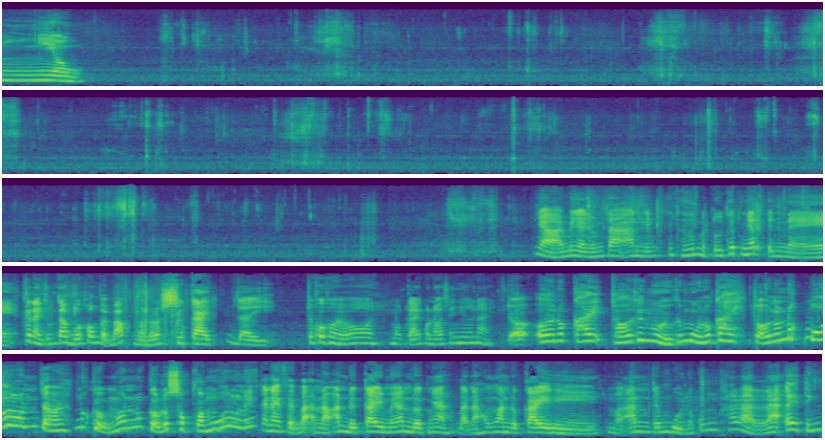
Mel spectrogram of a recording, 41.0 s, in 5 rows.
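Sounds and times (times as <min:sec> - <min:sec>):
chewing and crunching bites: 0:01.6 - 0:24.5.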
